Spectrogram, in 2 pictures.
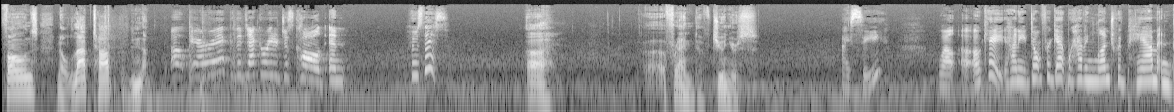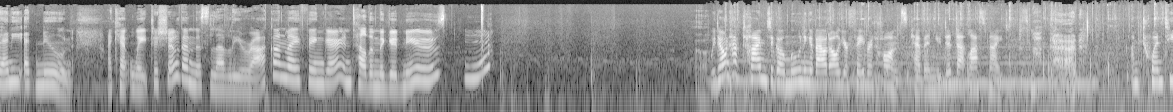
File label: Audio Drama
